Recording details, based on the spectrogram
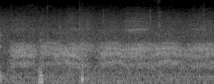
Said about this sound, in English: And I believe a group of crows are called a cackle of crows. You can see why the sounds that they make. All right. We'll go through it. if we are as enthusiastic as these crows, then today today's a good day.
